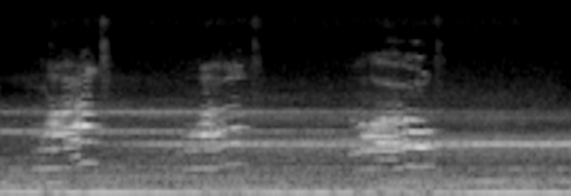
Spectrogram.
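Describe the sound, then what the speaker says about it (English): A cat yowls near a closet indoors, with three drawn-out, wavering meows spaced a couple of seconds apart over a low steady hum, close and fairly loud. "the cat is hanging around near the closet, looking upwards and yowling"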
